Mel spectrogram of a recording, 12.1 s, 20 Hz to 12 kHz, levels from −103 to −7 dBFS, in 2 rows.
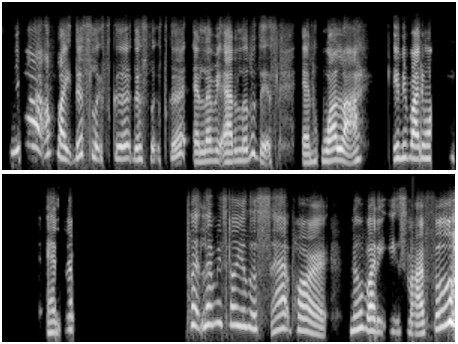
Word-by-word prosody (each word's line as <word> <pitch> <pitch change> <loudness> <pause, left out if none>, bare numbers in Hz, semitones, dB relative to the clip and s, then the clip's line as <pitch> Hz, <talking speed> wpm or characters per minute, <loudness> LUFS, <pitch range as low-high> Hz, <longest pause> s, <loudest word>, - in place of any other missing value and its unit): Yeah. 455 +1 +2
I'm - - 0
like, 265 -7 +2
"This 310 +5 -3
looks 245 -4 -4
good, 250 0 -1
this 235 +1 -3
looks 460 - -10
good. - - -3
And 190 0 -2
let 205 +1 0
me 210 - -4
add 190 0 +3
a 210 - -5
little 220 +11 -2
this - - -5 0.3
and 175 +3 -2
voila. 220 +2 +5 0.4
Anybody 260 0 +4
want?" 260 +1 +2 0.9
And 215 0 -1
so 275 - -1 1.6
But 350 -4 +1
let 375 +2 +2
me 410 - -2
tell 370 -1 -2
you 340 -2 +1
the 290 -3 -1
sad 280 +3 -2
part. 215 - +1 0.3
Nobody 250 -4 +3
eats 225 -1 -13
my 195 -1 +3
food. 340 - +7
255 Hz, 170 wpm, -24 LUFS, 220-330 Hz, 1.6 s, food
